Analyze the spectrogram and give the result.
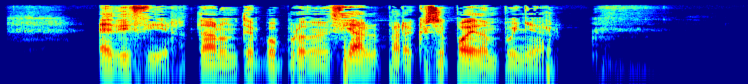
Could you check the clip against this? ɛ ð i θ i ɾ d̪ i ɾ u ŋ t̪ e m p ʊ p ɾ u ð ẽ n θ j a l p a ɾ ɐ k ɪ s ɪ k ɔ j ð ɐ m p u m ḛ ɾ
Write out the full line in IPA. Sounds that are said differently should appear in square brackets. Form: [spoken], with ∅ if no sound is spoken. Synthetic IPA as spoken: ɛ ð i θ i ɾ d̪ [a] ɾ u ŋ t̪ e m p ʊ p ɾ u ð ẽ n θ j a l p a ɾ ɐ k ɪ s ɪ [p] ɔ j ð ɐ m p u [ɲ] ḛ ɾ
